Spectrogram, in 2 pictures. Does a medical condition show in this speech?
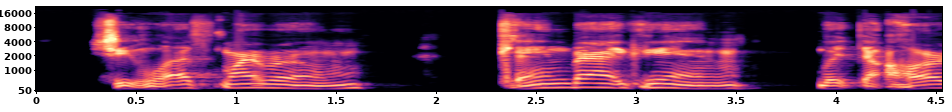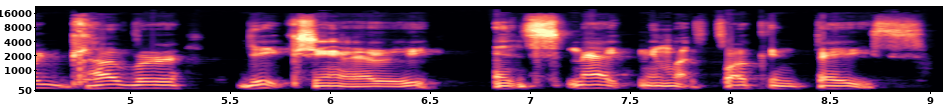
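Yes: spinal muscular atrophy; progressive muscle weakness, wheelchair user, told was dead 14 years ago; weighs 44 pounds, started medication to stop worsening about two months ago.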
